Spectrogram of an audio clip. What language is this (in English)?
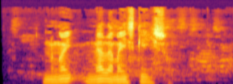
Galician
